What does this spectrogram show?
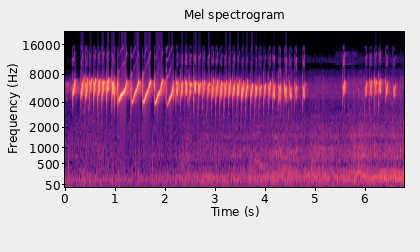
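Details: Olive-backed sunbird males confronting dominant rival males: a fast, high, thin run of chirps, with some notes swept into quick rising slurs, then a pause and a few short bursts of chirping.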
